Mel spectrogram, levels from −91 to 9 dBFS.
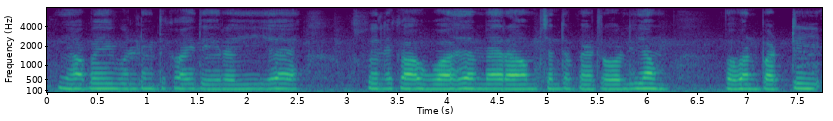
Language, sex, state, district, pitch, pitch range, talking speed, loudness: Hindi, male, Bihar, Sitamarhi, 170 Hz, 165-175 Hz, 125 wpm, -28 LUFS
